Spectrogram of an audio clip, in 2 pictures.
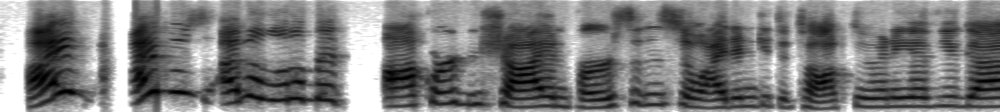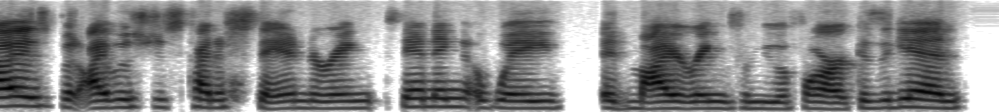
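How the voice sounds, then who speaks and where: A woman with a slight Southern US accent talks at a fairly quick pace and high pitch with lively intonation, the sound dry and close with no echo. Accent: slightly Southern. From Ohio, US. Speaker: railroad fan, Patreon supporter. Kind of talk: casual chat.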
